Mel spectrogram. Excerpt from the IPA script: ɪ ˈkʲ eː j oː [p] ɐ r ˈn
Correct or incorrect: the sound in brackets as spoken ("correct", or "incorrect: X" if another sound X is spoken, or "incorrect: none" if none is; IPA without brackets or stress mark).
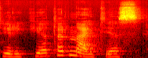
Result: incorrect: t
